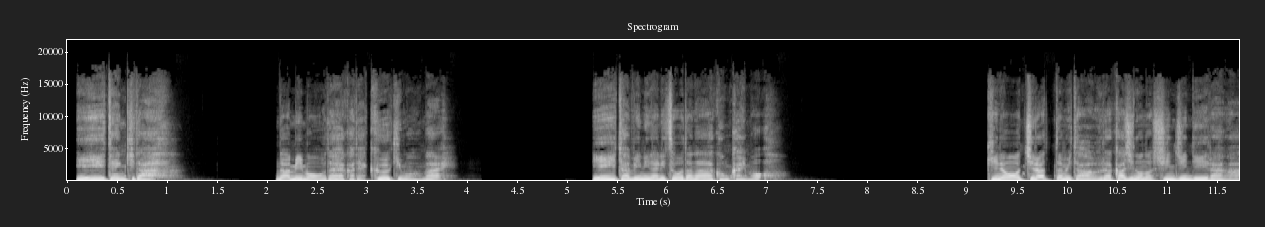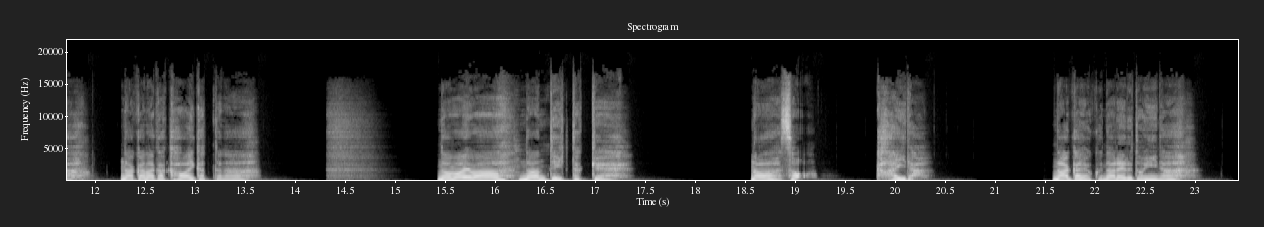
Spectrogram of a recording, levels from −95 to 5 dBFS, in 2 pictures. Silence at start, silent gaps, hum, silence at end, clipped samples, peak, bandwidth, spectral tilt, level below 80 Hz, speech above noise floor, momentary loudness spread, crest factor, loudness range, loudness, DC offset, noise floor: 0.1 s; 1.77-2.10 s, 4.15-4.99 s, 5.18-5.26 s, 7.71-9.21 s, 15.25-15.43 s, 18.05-18.57 s, 20.82-21.49 s; none; 0.45 s; under 0.1%; -2 dBFS; 17 kHz; -5.5 dB/octave; -52 dBFS; 62 dB; 13 LU; 14 dB; 6 LU; -16 LUFS; under 0.1%; -77 dBFS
